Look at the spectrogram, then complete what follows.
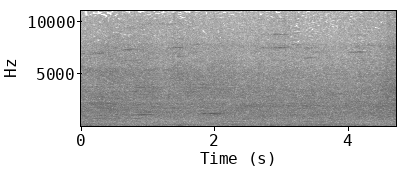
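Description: Street traffic ambience: motorcycle and car engines running steadily on the road alongside, with faint voices in the background.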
